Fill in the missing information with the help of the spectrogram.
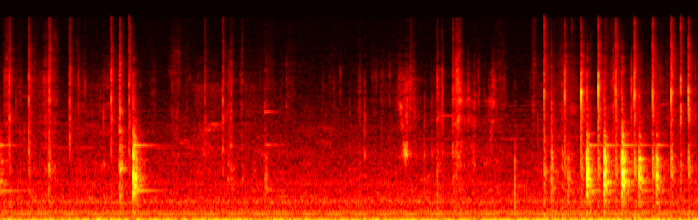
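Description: Utensil clicking and scraping against a glass mixing bowl as cream cheese is scraped in from its foil wrapper. There are sharp knocks at the start and about a second and a half in, and a quick run of clinks near the end.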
